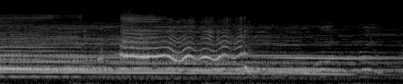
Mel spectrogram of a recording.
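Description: A live Afrobeat band's voices and horns holding one long chord that slowly sags in pitch and fades away, with one higher line wavering in wide vibrato for about a second near the middle.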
